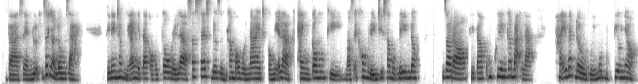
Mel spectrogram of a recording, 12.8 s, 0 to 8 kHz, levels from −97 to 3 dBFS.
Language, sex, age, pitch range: Vietnamese, female, 20-39, 175-245 Hz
